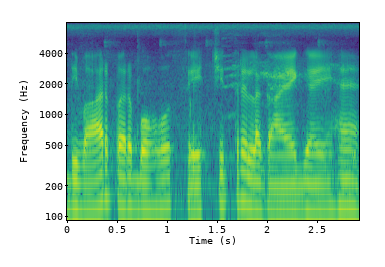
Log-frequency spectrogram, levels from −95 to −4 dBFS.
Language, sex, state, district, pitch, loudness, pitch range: Hindi, male, Chandigarh, Chandigarh, 110 Hz, -18 LUFS, 100-120 Hz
